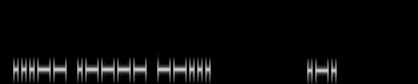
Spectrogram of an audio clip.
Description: Morse code, heard as a keyed tone, about 30 wpm, 700 Hz. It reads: 317 R
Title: Worked All Europe DX Contest - QTC Exchange - 30wpm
